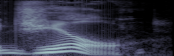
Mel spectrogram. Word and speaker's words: gill: This is another case where the G has a J sound. It is G-I-L-L, a Jill. – Really? – Spelled G-I-L-L.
